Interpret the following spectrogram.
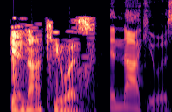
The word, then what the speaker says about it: innocuous: Can I get a pronunciation? Innocuous. Okay, that is how you pronounce it.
